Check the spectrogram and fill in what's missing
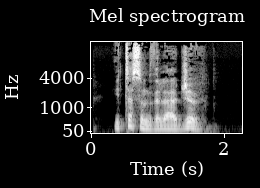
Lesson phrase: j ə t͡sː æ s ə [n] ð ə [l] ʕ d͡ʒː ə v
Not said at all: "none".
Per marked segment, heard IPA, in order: m, l

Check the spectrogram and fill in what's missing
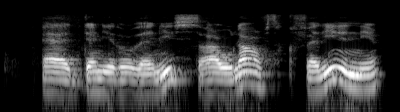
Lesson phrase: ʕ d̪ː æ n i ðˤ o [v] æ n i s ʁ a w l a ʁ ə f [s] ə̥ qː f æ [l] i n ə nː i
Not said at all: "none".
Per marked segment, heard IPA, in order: ð, θ, l

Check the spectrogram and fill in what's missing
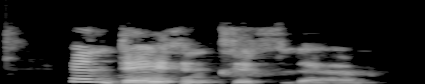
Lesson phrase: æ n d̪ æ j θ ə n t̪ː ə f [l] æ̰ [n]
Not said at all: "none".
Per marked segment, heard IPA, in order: l, m

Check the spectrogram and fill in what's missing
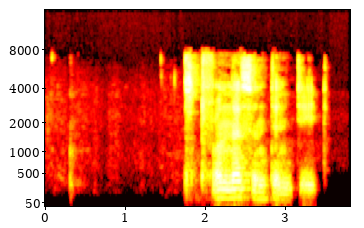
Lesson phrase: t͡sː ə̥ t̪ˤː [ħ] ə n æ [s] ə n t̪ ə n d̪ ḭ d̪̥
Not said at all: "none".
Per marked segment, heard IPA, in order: f, s

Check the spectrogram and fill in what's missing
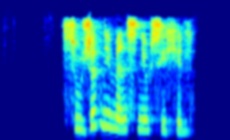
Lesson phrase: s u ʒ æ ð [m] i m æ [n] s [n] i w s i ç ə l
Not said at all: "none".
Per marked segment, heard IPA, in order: n, n, n

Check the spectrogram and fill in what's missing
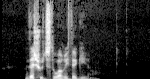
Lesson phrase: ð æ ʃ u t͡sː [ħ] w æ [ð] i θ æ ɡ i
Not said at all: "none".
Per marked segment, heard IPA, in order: θ, ʁ

